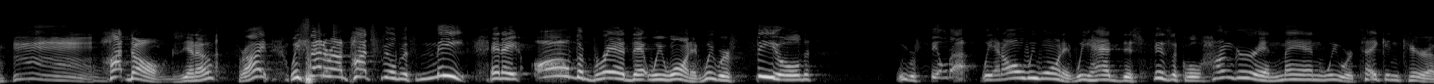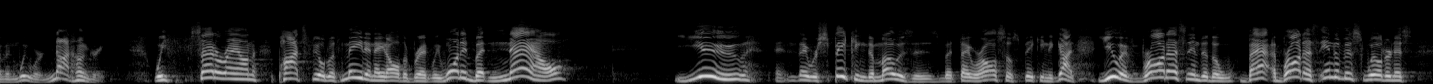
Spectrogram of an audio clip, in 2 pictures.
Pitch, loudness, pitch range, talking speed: 220 Hz, -22 LUFS, 185-280 Hz, 190 wpm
